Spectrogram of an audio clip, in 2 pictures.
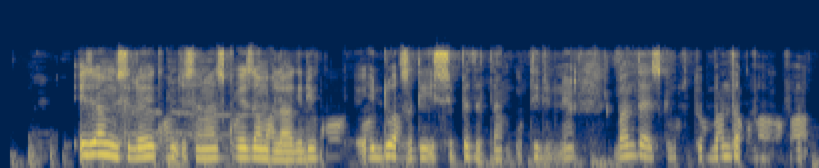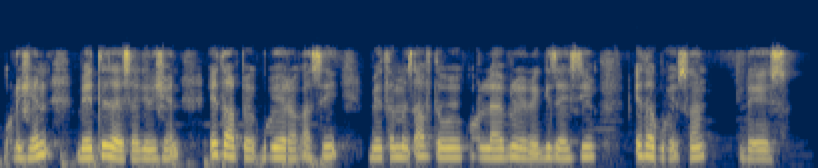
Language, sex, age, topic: Gamo, female, 25-35, government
